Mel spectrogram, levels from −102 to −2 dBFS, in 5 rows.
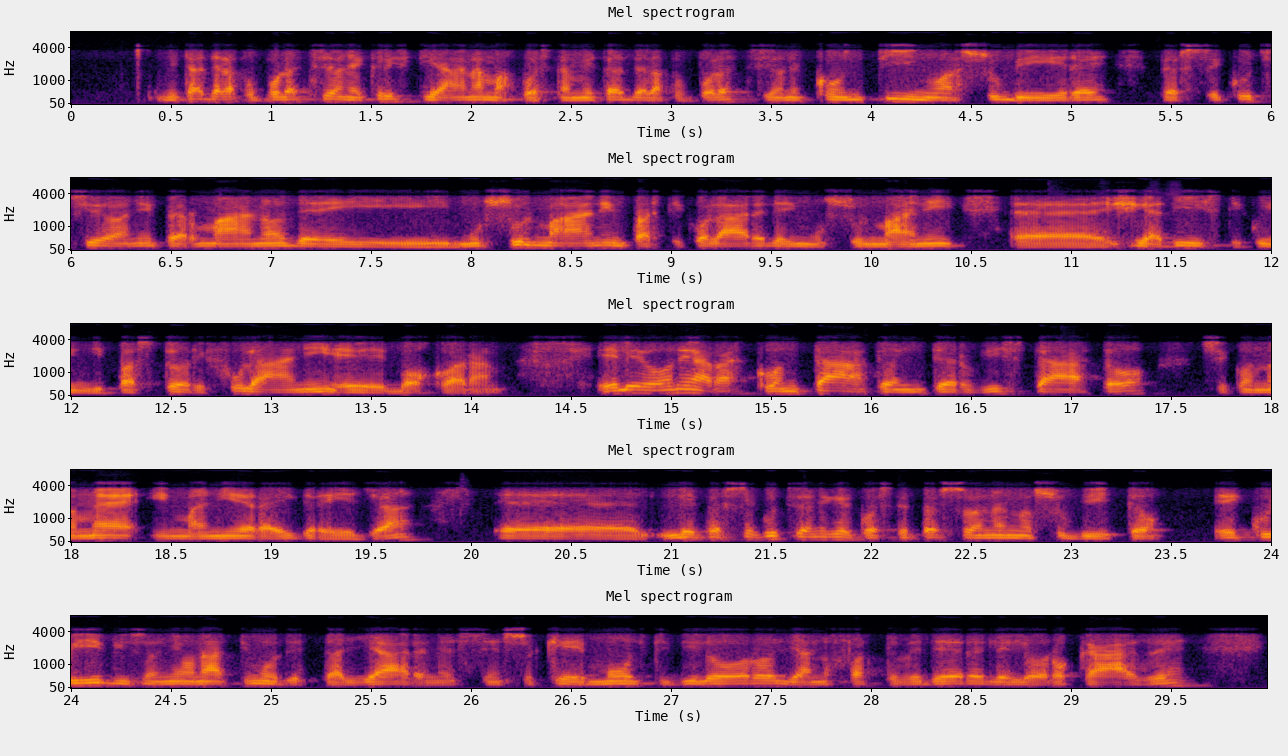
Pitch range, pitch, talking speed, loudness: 90-100 Hz, 95 Hz, 135 wpm, -29 LUFS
